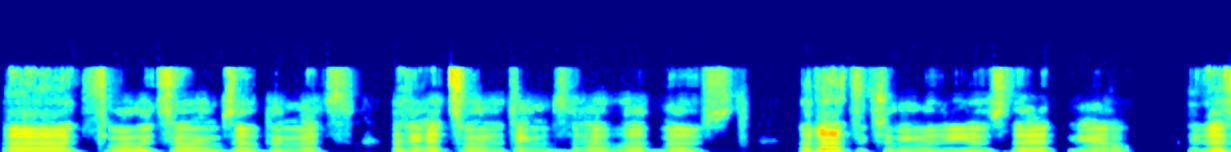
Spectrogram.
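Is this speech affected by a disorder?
Yes: spinal muscular atrophy; from birth, paralyzed neck down, full sensation, overnight breathing machine, hospital bed, wheelchair, parents as caregivers; controls computer with mouth, father usually assists at live play, cannot sit outside wheelchair, cannot fly; can be a little difficult to understand at times.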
